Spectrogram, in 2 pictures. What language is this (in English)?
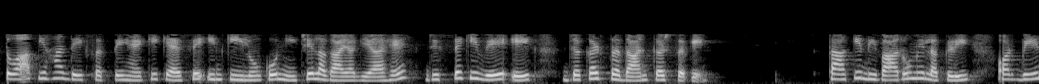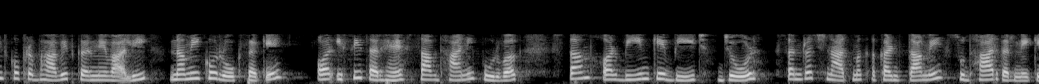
Hindi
